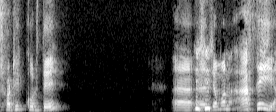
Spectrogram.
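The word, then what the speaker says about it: أخي: যেমন আখি, আমরা আখি বলি, আখি মানে ভাই, তো বলে আহি, জি আখিকে আহি বলে।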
